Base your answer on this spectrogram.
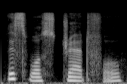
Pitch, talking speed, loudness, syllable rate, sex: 185 Hz, 140 wpm, -18 LUFS, 3.3 syllables/s, female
